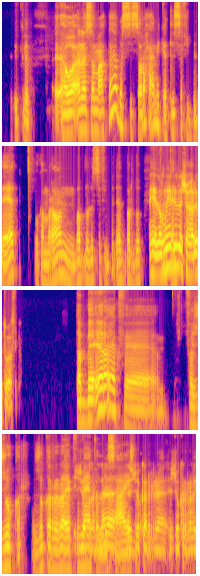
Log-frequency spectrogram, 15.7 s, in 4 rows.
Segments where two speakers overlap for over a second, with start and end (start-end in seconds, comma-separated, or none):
13.2-14.6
